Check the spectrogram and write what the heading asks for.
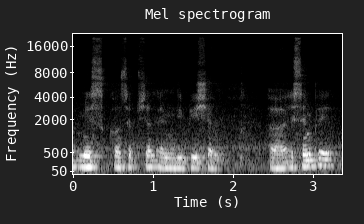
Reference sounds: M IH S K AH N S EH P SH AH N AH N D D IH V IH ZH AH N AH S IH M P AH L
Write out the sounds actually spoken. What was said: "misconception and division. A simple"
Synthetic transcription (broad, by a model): M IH S K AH N S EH P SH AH N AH N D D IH P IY SH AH N AH S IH M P L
